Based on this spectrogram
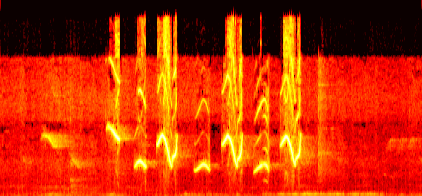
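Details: Cinereous tit in vigorous song for trapping lures: six sharp, clear two-part whistles in quick succession, each a high swooping note paired with a lower one, over a faint low murmur.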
